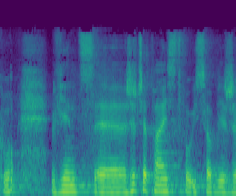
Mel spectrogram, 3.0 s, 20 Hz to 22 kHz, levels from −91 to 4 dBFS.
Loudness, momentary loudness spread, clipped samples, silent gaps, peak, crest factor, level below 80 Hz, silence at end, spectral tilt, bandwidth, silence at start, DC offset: -19 LUFS; 7 LU; under 0.1%; none; -4 dBFS; 14 dB; -50 dBFS; 0 s; -5.5 dB/octave; 11.5 kHz; 0 s; under 0.1%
